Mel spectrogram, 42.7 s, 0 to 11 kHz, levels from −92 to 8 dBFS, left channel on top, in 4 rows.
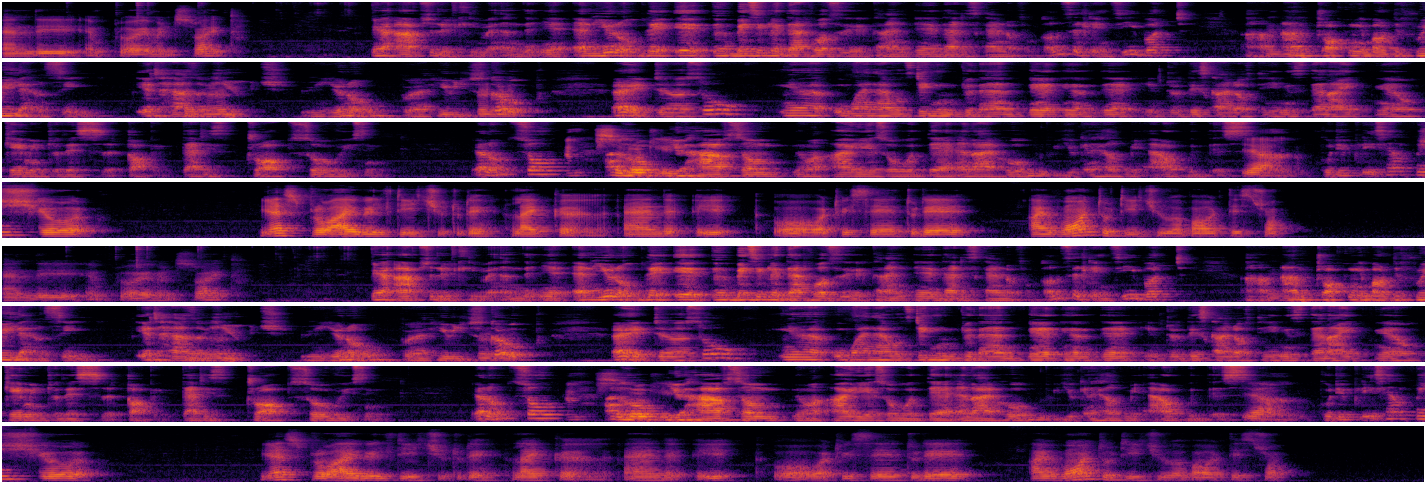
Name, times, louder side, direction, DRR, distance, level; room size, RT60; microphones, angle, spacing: voice 1, 0.0-1.7 9.5-9.9 12.0-12.4 14.2-14.5 25.8-26.4 29.0-29.2 30.6-31.0 32.0-32.7 34.0-37.5 37.8-39.3 39.7-41.6, left 4 dB, 70° left, 0.5 m, -27 dB
voice 2, 2.8-8.7 9.3-11.4 11.7-14.6 14.9-16.2 16.5-24.2 24.9-31.0 31.3-32.1, right 1 dB, 30° right, 0.7 m, -28 dB
2.9 x 2.2 x 2.4 m
head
